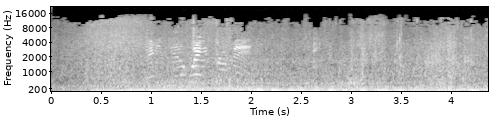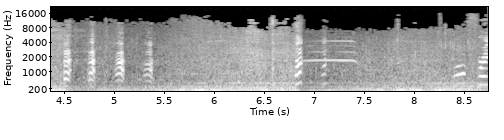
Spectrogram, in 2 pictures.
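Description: Jet ski engine running steadily with water rushing and splashing around the hull, and a few short knocks about halfway through.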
